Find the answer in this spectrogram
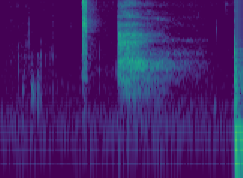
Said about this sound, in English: And then I'll slurp some water. Here I go.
